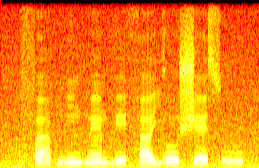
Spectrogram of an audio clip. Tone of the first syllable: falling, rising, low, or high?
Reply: low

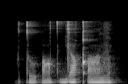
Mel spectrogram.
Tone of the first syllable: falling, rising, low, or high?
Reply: low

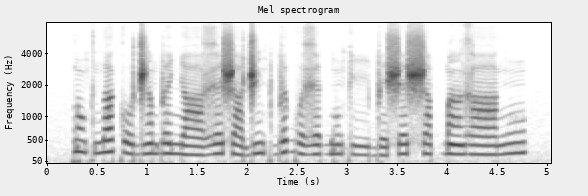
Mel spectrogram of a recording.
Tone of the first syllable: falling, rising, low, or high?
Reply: falling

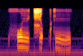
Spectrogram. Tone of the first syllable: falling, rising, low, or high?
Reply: low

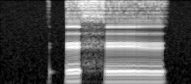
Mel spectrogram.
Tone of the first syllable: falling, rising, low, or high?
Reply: falling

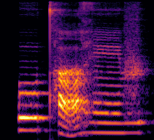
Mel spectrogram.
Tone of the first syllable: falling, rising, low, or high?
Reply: high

